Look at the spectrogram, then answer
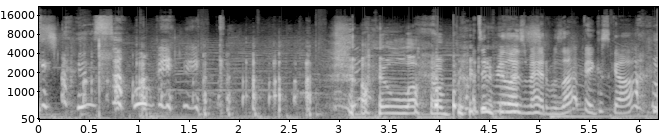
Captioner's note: laughing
